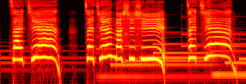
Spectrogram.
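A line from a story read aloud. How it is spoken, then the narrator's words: Loud shout. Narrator (Chinese): 我大声喊起来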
